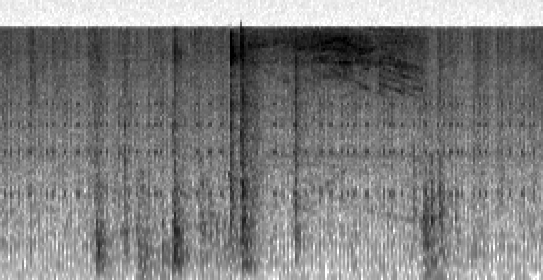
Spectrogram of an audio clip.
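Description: A car hood latch clicks and the hood clunks open.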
